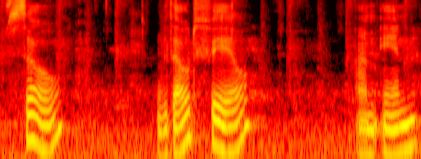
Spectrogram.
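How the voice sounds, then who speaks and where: A woman is speaking. Music plays in the background, and there is audible room echo. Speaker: lifestyle vlogger. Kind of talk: casual vlog talk to camera. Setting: orthopedic urgent care clinic. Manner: soft-spoken.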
